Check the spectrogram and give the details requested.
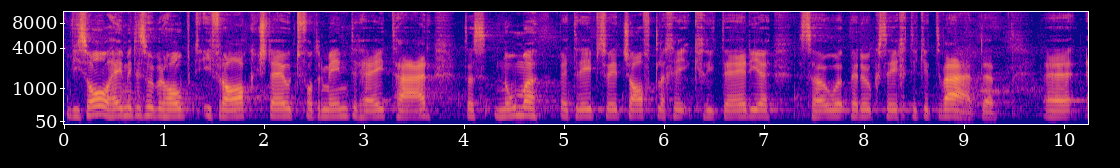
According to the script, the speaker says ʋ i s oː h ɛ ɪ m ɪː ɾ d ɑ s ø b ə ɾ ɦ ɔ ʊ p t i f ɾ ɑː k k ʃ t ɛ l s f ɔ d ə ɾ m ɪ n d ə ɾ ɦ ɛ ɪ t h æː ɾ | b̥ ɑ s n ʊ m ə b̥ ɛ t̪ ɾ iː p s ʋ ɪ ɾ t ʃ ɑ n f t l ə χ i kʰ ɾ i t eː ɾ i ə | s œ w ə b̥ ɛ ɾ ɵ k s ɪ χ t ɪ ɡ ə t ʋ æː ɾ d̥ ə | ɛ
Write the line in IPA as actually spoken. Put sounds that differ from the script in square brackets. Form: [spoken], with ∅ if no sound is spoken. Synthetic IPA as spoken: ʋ i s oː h ɛ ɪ m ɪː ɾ d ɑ s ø b ə ɾ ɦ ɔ ʊ p t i f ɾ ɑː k k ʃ t ɛ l [t] f ɔ d ə ɾ m ɪ n d ə ɾ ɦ ɛ ɪ t h æː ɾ | [d̥] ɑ s n ʊ m ə b̥ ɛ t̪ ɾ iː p s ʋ ɪ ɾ t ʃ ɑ [∅] f t l ə χ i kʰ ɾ i t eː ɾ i ə | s œ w ə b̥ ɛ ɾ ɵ k s ɪ χ t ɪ ɡ ə t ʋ æː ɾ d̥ ə | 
